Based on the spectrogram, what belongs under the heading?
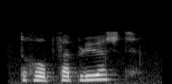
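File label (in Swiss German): "hopfebluescht", Alsatian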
